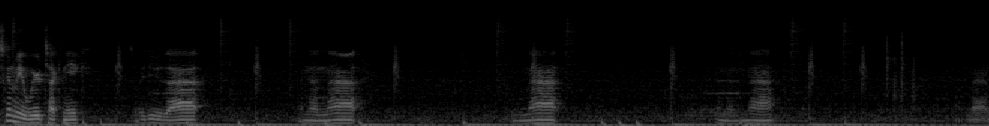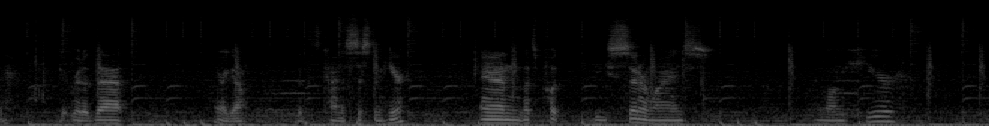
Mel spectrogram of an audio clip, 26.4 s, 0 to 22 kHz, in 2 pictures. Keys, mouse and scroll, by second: 0.1 click, 0.9 click, 3.3 click, 5.9 click, 8.8 click, 11.2 click, 12.0 Escape, 12.6 click, 14.5 click, 15.5 click, 16.1 click, 17.8 scroll down 1, 18.1 middle click, 19.0 click, 19.7 ctrl+click, 20.8 click, 21.8 click, 22.3 ctrl+click, 23.6 click, 24.3 click, 25.4-26.3 drag.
